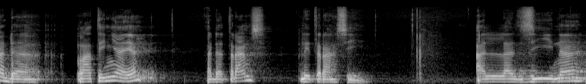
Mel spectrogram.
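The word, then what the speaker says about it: الذين: Alladzina dibaca alat zina amanu. Alladzina amanu dibaca alat zina amanu. Ya, transliterasi kan ngawur, Pak. Kadang ya orang keluarnya kalimatnya malah enggak karuan.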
